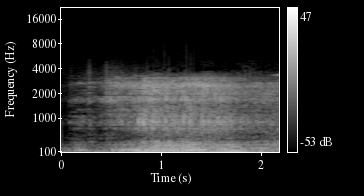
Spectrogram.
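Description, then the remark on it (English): A car engine rumbles as the vehicle drives past, its low steady drone swelling louder in the middle and easing off toward the end, with no voices. “That car. It sounded like...”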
